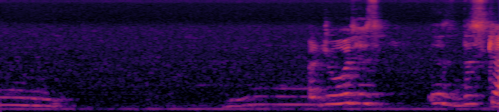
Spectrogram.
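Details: Angry domestic cats in a fight let out low, sliding yowls that grow into harsh, strained wails, over a steady electrical hum and faint talking.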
